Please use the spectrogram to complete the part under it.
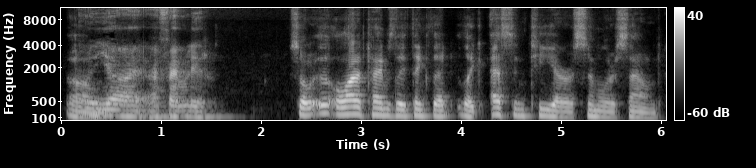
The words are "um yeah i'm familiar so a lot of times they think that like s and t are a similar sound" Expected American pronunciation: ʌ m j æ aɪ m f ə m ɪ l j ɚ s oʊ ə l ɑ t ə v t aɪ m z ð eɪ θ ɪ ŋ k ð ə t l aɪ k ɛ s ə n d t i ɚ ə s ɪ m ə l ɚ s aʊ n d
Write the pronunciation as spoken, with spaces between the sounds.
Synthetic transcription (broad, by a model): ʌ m j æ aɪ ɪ f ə m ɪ l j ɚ s oʊ ə l ɑ t ə v t aɪ m z ð eɪ θ ɪ ŋ k ð ə t l aɪ k ɛ s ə n t i ɚ ə s ɪ m l ɚ s aʊ n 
